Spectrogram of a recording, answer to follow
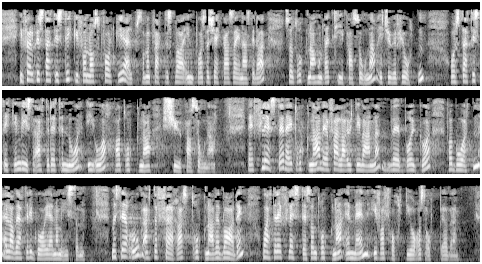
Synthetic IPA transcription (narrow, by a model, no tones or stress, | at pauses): ɪfœlɡəst̪ɑt̪ɪst̪ɪkːɪfʁɔnɔʁskfɔlkəjɛlpsɔmɛːɡ̥fɑk̚t̪ɪskʋɑɾɪ̰nːpʰɔsɔɕɛkːɑsæɪnɑst̪ɪd̪ɑːɡsɔd̪ʁʊkːnɑɦʉnd̪ʁət̪ʰiːpʰæʁsuːnəɾɪt͡ʃʉːəfjʊɾt̪n̩ | ɔst̪ɑt̪ɪst̪ɪkːənʋiːsəʁɑt̪d̪ɛt̪ʰɪnoːɪʔoːʁhɑʁd̪ɾʊkːnɑɕʉːpʰæʁsuːnəʁ | d̪̥æɪfleːst̪əd̪æɪd̪ɾʊkːnɑʋɛɔfɑlːɑʉːt̪ɪʋɑnːəʋɛːbɾʏɡɔfɾɔboːt̪n̩ɛlːəɾʋɛɑt̪d̪ɪɡoːɾjɛnːɔmiːsən | mɛnseːɾoːɡɑt̪̚d̪ɛfæɾɑsd̪ɾʊkːnɑʋɛbɑːd̪ɪŋɔɑt̪d̪æɪflɛst̪əsɔmd̪ʁʊkːnɑɛʁmɛnːɪfɾɑfɔɾt̪ɪoːɾsɔ̰pøːʋə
